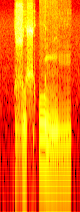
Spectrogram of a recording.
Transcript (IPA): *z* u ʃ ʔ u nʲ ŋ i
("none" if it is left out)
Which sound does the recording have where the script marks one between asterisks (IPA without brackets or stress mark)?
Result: z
